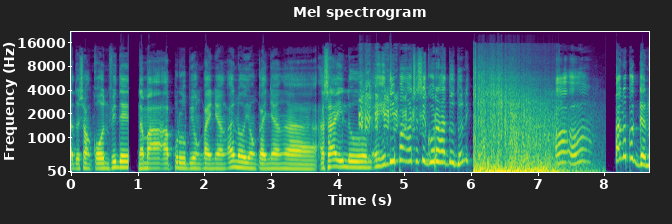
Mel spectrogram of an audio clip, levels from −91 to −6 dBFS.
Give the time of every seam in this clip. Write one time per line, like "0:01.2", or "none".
0:00.9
